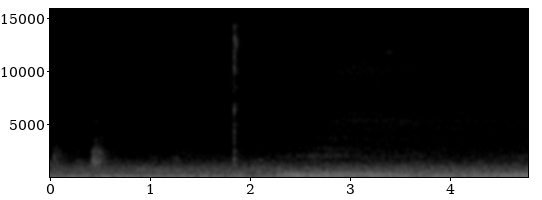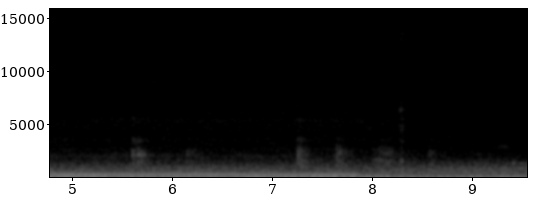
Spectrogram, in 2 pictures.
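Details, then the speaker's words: Indesit Innex XWSC61252 washing machine, motor refitted after repair: even motor hum with steady tone, no scraping or knocking; runs normally, though speed dipped noticeably when the high-speed coil activated, cause unknown. "So, that sounds like it was a uh success. For some reason, when it um activated the highspeed uh coil on the motor, it did seem to dip quite a bit."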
